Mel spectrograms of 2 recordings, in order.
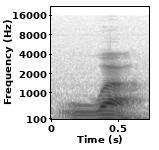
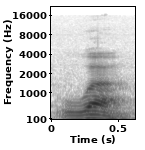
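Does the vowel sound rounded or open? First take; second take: open; open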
